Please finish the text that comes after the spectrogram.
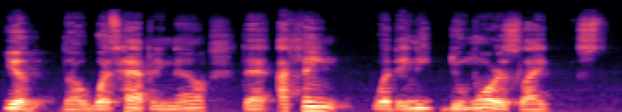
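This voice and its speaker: A man's voice: mid-range voice, fairly even intonation, moderate pace, a little mellow. A man hosting a casual review chat, rambling along and peppering his speech with filler words. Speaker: host of a TV review show.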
